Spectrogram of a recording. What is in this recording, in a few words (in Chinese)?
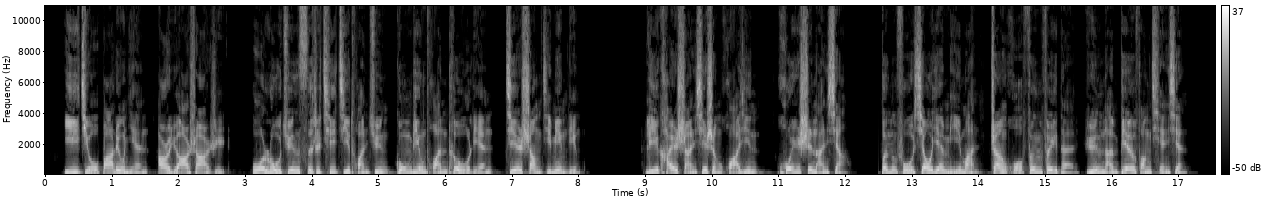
男, 建军题材, 陆军, 汇报片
